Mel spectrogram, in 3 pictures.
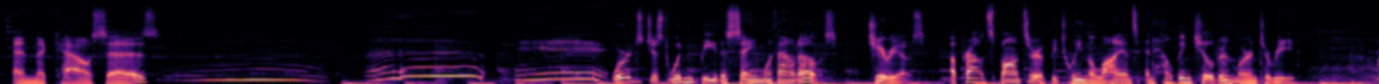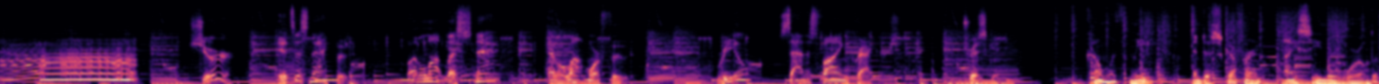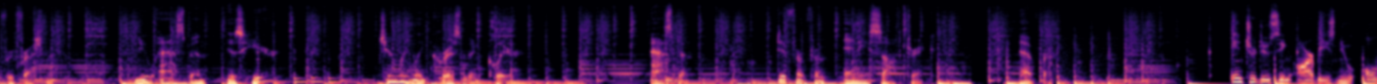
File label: Commercial Voice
